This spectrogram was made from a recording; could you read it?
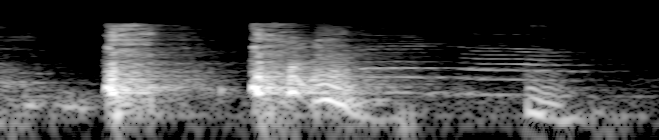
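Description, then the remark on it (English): Two sharp coughs from a person with a scratchy throat, about a second apart, the second trailing into a rougher, raspy throat sound, followed by a softer brief throat noise near the end. “I've got a scratch in my throat. I'm sorry. I'm having to keep coughing.”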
